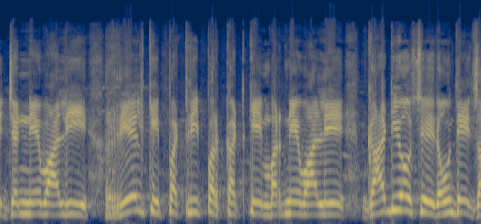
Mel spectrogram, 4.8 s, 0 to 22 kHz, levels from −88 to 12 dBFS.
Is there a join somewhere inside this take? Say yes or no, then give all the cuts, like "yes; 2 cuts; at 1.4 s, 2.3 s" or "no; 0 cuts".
no; 0 cuts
